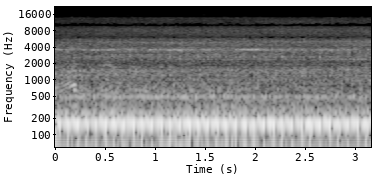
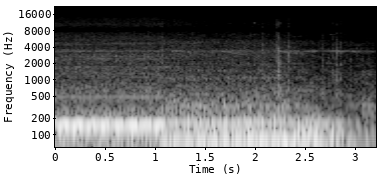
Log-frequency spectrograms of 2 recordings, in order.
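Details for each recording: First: 1979 Land Cruiser (not running like a 24) idles unevenly and lumpily, pulsing three to four times a second and shaking. The temperature sensor is suspected and was replaced afterward, with the fix doubted. Rough idle, cause undetermined. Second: Engine runs rough at startup, smelling of raw fuel in the cylinders, then cleans up and settles into a steady, even idle with no misses or knocks; the roughness happens only on startup.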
